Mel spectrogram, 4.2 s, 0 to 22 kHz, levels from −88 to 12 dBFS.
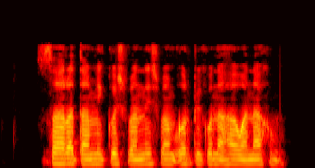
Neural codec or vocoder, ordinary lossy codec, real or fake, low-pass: none; MP3, 64 kbps; real; 7.2 kHz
